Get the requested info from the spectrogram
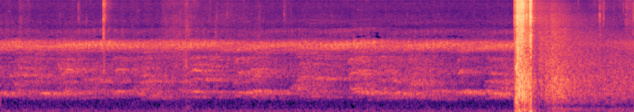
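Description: A single shotgun shot about five seconds in, sharp and loud, with a short echo fading after it.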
